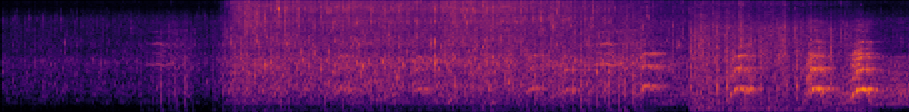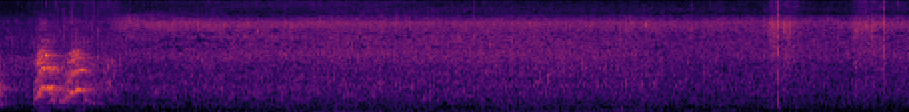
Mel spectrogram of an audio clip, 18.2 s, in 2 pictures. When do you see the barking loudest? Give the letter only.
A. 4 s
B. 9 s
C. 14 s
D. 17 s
B.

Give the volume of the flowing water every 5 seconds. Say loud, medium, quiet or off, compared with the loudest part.
loud, loud, medium, medium.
